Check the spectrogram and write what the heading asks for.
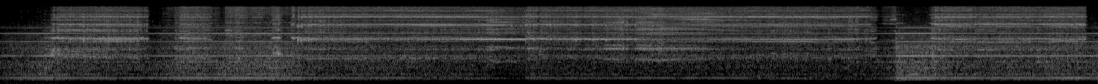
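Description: Bandsaw running and cutting through a thick walnut blank, a steady machine sound with the blade rasping through the wood. This is the rough cutting of a rifle stock blank.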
